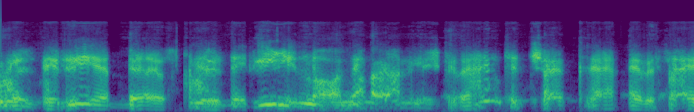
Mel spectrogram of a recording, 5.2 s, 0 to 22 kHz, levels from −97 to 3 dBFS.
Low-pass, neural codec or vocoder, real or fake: 9.9 kHz; codec, 24 kHz, 1.5 kbps, HILCodec; fake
